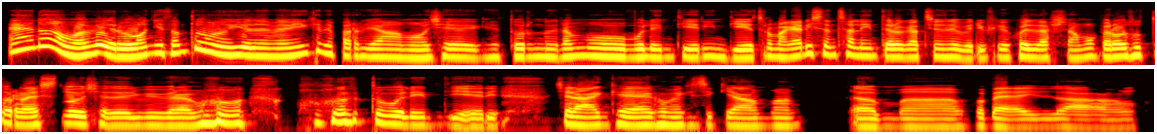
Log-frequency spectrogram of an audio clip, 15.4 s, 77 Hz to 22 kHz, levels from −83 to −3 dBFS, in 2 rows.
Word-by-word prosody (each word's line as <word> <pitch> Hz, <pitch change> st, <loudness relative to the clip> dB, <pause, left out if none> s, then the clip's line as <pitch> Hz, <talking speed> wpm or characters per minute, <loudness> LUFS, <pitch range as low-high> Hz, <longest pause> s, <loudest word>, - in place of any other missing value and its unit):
Eh 305 Hz, +5 st, +4 dB
no, 415 Hz, -, +6 dB
ma 180 Hz, -1 st, +6 dB
è -, -, +4 dB
vero, 185 Hz, -7 st, +6 dB
ogni 200 Hz, +6 st, +2 dB
tanto 245 Hz, +2 st, +2 dB
io 195 Hz, 0 st, +3 dB
e -, -, +6 dB
le 180 Hz, -1 st, +2 dB
mie 175 Hz, 0 st, 0 dB
amiche 210 Hz, +8 st, -1 dB
ne 225 Hz, -3 st, -1 dB
parliamo, 165 Hz, -4 st, -1 dB
cioè 160 Hz, -2 st, -1 dB
che 160 Hz, +1 st, -8 dB
torneremmo 170 Hz, +1 st, 0 dB
volentieri 160 Hz, +1 st, -1 dB
indietro, 155 Hz, -1 st, -1 dB
magari 175 Hz, +5 st, +2 dB
senza 210 Hz, -1 st, -1 dB
le 185 Hz, -, -1 dB
interrogazioni 165 Hz, -1 st, 0 dB
e 165 Hz, -, 0 dB
verifiche, 150 Hz, +2 st, -3 dB
quel 165 Hz, 0 st, +2 dB
lasciamo, 155 Hz, +1 st, -3 dB
però 170 Hz, 0 st, +3 dB
tutto 185 Hz, 0 st, -1 dB
il -, -, +3 dB
resto 160 Hz, +2 st, +2 dB
ce 160 Hz, 0 st, -4 dB
le 145 Hz, 0 st, 0 dB
rivivremmo 145 Hz, +5 st, 0 dB, 0.6 s
molto 200 Hz, 0 st, +1 dB
volentieri. 145 Hz, -5 st, -2 dB, 0.4 s
C'era 160 Hz, -3 st, +3 dB
anche 150 Hz, 0 st, +1 dB
com'è 150 Hz, -1 st, -2 dB
che 145 Hz, -, -11 dB
si 150 Hz, +1 st, -7 dB
chiama; 140 Hz, 0 st, -3 dB, 0.3 s
ehm, 130 Hz, 0 st, -2 dB, 0.5 s
vabbè 135 Hz, -2 st, -1 dB
il 125 Hz, +1 st, -6 dB
la 120 Hz, -1 st, -5 dB
165 Hz, 180 wpm, -22 LUFS, 150-180 Hz, 0.6 s, no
